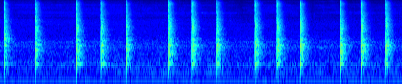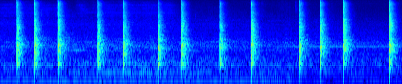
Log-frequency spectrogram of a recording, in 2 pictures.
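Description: Marker pen tapping against a whiteboard: a steady run of sharp taps, about two to three a second.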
